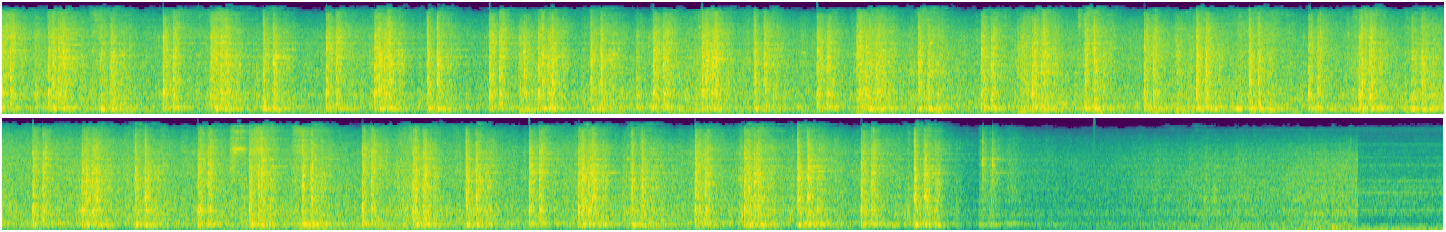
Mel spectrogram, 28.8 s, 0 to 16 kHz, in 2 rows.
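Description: Freight train of enclosed autorack cars passing close by at speed: the steel wheels clack over the track in a loud, steady rhythm of about two to three strikes a second. About 24 s in, the clacking stops abruptly and gives way to a quieter rumble.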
